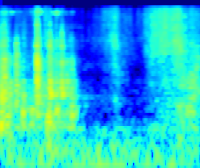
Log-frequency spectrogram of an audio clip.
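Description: A few light metallic clicks and rattles of padlocks being handled and set down, mostly in the first half-second.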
